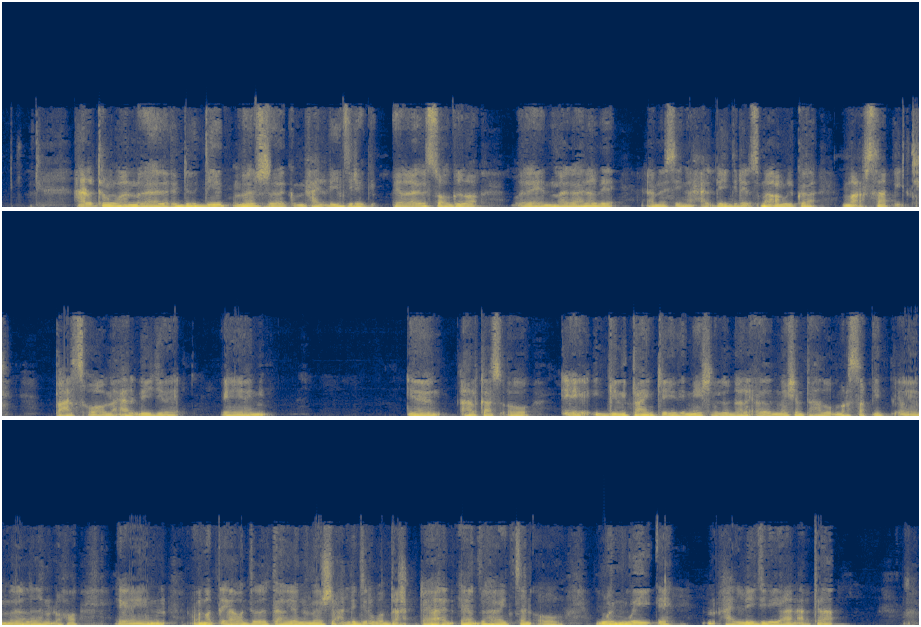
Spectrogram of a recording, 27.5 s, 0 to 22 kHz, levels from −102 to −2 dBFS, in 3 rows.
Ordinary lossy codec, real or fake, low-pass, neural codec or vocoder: AAC, 32 kbps; fake; 10.8 kHz; codec, 24 kHz, 1.5 kbps, HILCodec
